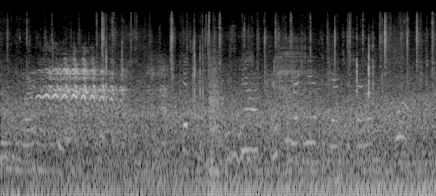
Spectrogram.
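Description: A horse whinnying once, a wavering call lasting about a second and a half near the start.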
